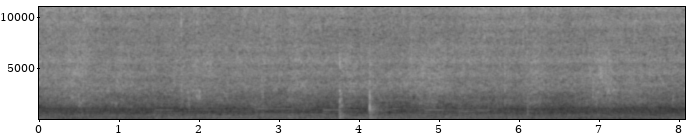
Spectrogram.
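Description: Pumpkin pieces frying in oil and red masala in a wok, sizzling steadily while a spatula stirs them: the bhuna stage, where the masala is fried into the pumpkin before water goes in. Two sharp clicks of the spatula against the pan come close together a little before the middle.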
